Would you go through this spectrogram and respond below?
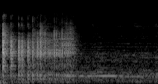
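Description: Dice clattering and rattling across a table during a Dungeons & Dragons tabletop game, a quick burst of tumbling clicks that settles after under a second, fairly close and alone.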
